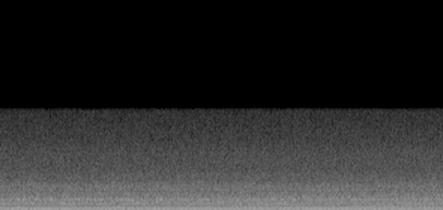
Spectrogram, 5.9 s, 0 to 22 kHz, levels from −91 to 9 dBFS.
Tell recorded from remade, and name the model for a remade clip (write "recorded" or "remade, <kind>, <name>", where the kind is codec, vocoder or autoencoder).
recorded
